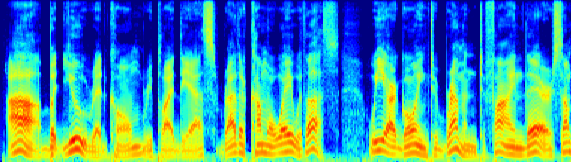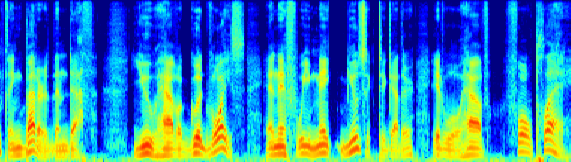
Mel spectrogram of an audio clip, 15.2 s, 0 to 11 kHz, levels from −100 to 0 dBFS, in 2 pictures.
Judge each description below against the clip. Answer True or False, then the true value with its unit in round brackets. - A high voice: False (105 Hz)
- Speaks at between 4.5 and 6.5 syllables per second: False (4.0 syllables/s)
